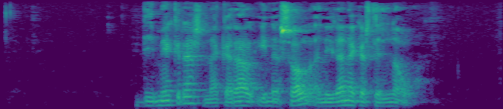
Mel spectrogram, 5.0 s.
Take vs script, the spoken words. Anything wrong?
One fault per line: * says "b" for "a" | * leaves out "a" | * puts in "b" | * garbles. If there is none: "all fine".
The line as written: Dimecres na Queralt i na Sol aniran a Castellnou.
all fine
